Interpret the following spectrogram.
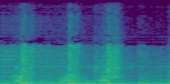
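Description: Film fight sound effects: three quick whooshes of fast strikes, about half a second apart, with dull hits.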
